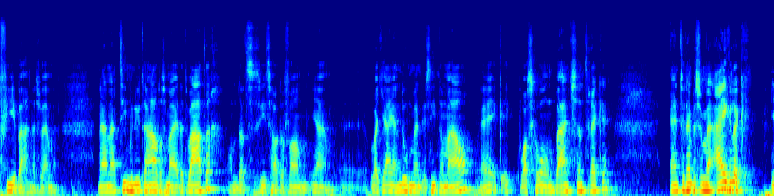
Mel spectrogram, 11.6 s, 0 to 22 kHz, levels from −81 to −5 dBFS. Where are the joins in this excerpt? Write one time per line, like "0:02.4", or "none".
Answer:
none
